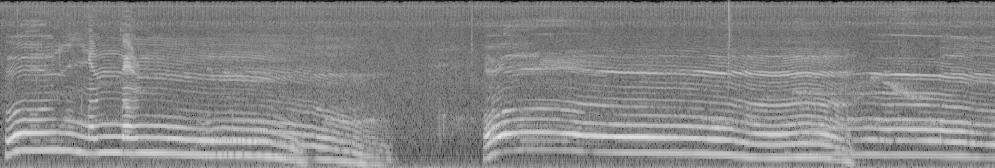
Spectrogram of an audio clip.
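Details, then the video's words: Fighting cats, a pair that clash again and again, trading long moaning howls. Two sustained wails of about four seconds each waver and then drop in pitch at their ends, with a brief silence between them. "แมวกัดกัน คู่นี้เหมือนลิ้นกับฟัน กัดกันเรื่อยๆ cats fighting"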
